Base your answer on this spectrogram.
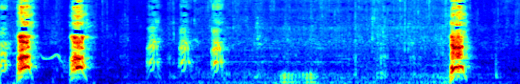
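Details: Hungry dogs, including puppies with their mother, being fed: sharp loud barks, two quick ones close together, then softer yips and a final loud bark after a pause, with low rumbling background noise.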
